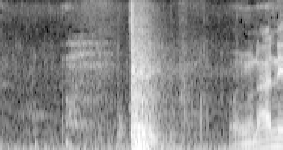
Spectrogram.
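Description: A car hood slams shut with a heavy thud.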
